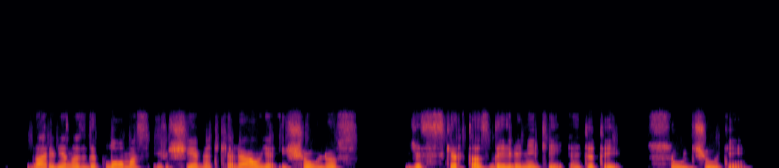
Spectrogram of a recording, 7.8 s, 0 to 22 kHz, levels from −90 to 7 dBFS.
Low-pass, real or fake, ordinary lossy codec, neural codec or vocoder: 7.2 kHz; real; Opus, 32 kbps; none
